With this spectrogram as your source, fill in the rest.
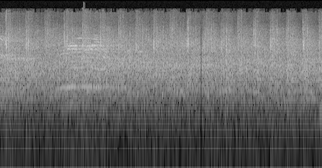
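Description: A volleyball crowd at the Gates Sports Center roars with dense, sustained cheering and clapping that swells slightly and holds steady, filling the arena at a loud level without any clear voice above it.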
